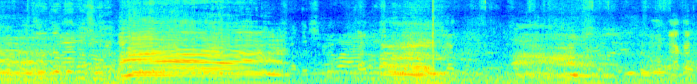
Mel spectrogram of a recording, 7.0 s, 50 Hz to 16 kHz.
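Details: Sahiwal cattle at a busy cattle market, where a farmer from Shariatpur buys bull calves on 16 June 2025: drawn-out, harmonic lowing moos in three bursts, with people talking nearby.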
